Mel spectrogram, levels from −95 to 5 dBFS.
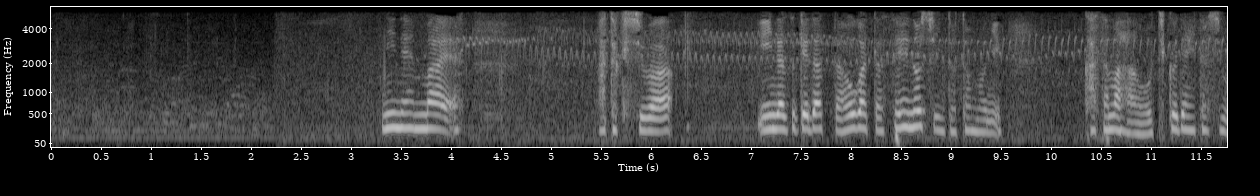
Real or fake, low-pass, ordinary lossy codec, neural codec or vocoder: real; 5.4 kHz; MP3, 32 kbps; none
